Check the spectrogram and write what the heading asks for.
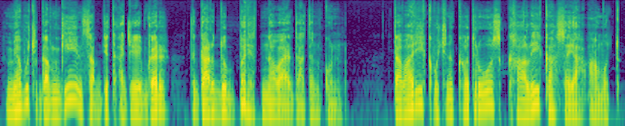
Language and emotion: Kashmiri, sad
